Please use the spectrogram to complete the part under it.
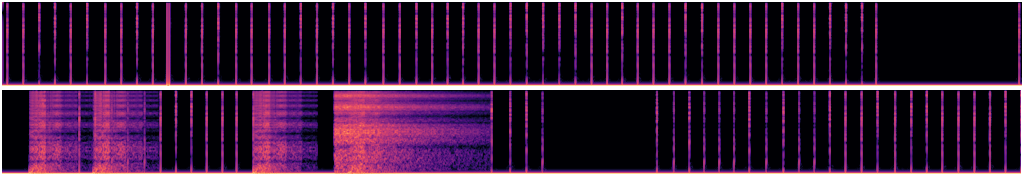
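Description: Rapid electronic clicks tick steadily as a game character digs through earth.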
